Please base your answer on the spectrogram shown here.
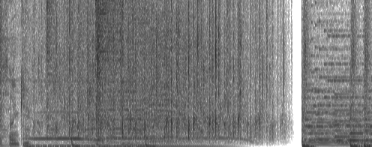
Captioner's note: audience cheering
